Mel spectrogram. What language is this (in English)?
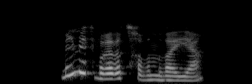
Kabyle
